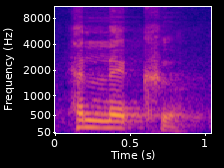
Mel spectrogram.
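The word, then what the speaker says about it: חלק: 발음만 살짝 기억하시라 그랬어요 히브리어로 뭐라고 발음 난다 그랬죠 헬크 제가 그 발음을 기억하라고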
